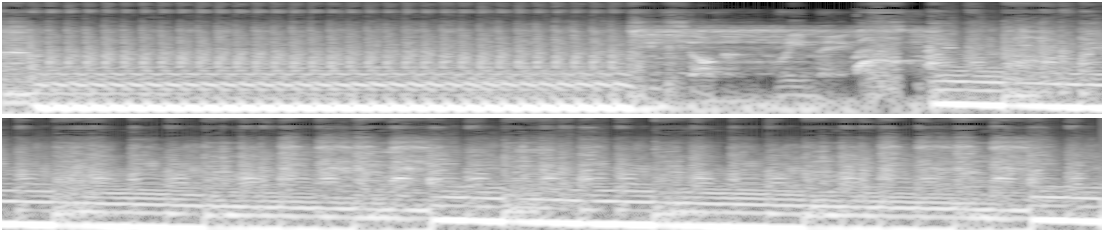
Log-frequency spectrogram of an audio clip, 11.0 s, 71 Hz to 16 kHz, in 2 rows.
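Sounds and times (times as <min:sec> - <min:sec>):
bass-heavy dance music: 0:00.0 - 0:11.0.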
